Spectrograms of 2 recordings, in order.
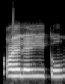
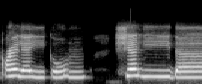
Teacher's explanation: میم ساکن کے بعد شین آیا تو یہاں پہ اظہار شفوی ہو رہا ہے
